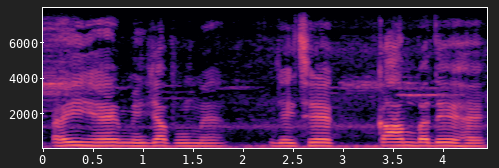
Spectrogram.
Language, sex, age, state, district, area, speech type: Hindi, male, 60+, Uttar Pradesh, Mirzapur, urban, spontaneous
